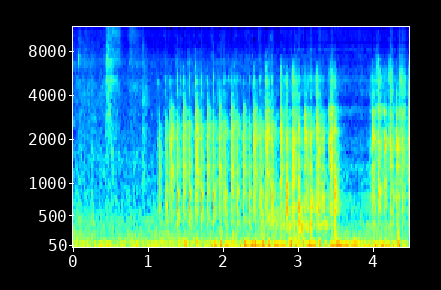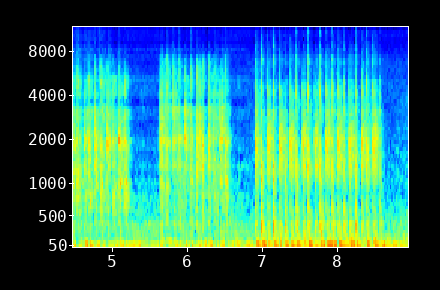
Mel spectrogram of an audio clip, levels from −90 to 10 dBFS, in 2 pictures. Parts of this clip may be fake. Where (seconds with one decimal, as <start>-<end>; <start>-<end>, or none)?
2.7-6.8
